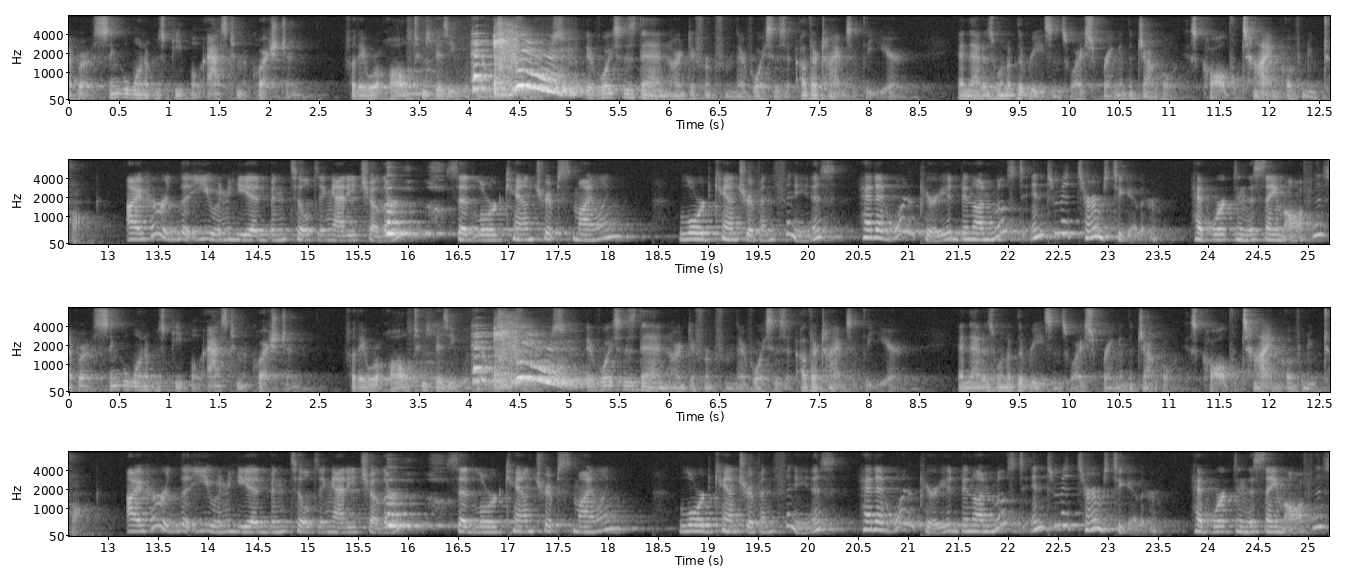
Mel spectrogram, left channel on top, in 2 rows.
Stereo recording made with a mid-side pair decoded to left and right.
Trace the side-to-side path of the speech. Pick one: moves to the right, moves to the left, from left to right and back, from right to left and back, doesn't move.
doesn't move.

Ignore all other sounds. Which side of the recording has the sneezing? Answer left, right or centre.
left.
